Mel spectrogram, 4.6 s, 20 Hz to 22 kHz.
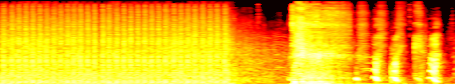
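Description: Rapid, sustained machine gun fire from a WW2 battle in a combined RTS and FPS video game, loud and continuous for about two seconds, followed by a burst of noise and a few short voiced sounds.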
